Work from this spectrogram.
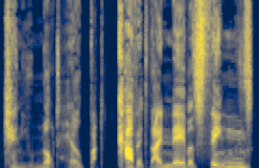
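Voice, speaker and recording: A man's voice: medium pitch, wildly swooping pitch, slow pace, gravelly, fairly bright tone, dry recording, studio quality, exaggerated voice. A man playing a flamboyant living candelabra in a video game, a prudish gossip who speaks in pompous, archaic, melodramatic language, forever scandalized. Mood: haughty, gossipy. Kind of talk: theatrical video game character acting.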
